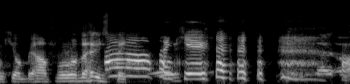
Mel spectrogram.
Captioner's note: chuckles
